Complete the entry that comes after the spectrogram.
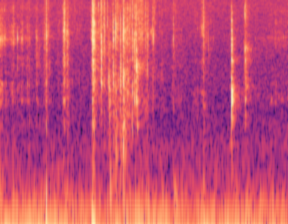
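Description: A flat utility knife blade scrapes a solid, dry pink bar of soap held in the palm, shaving off crisp curls. Short, dry, bright ticks and crackles come through over a steady low hum, with a few sharper snaps standing out.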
